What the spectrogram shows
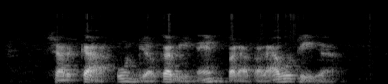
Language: Catalan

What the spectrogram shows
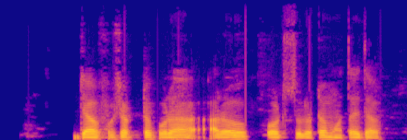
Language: Bangla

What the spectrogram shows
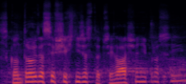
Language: Czech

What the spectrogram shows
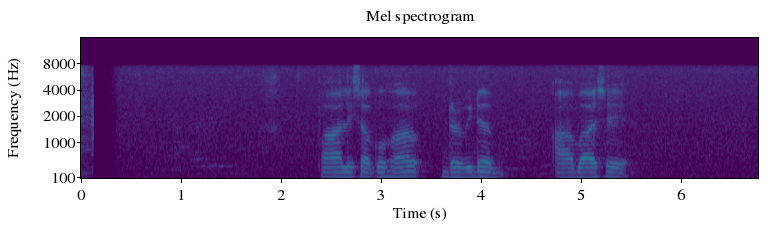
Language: Sinhala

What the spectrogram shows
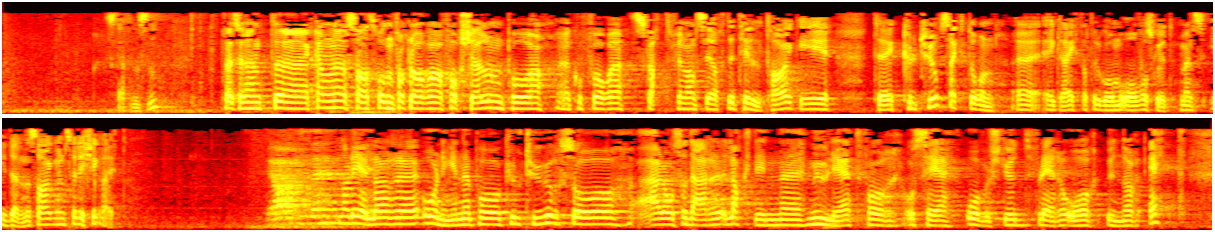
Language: Norwegian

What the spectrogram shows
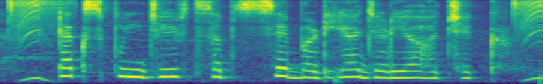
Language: Magahi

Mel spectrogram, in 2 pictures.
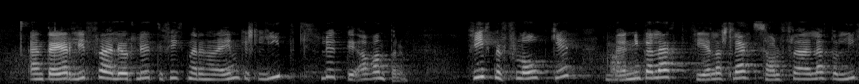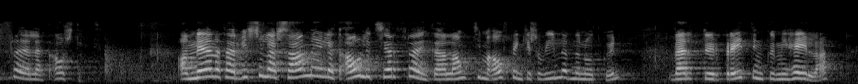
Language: Icelandic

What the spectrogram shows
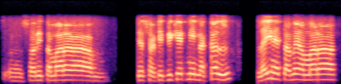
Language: Gujarati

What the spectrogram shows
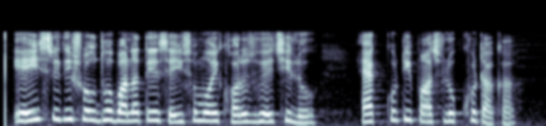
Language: Bangla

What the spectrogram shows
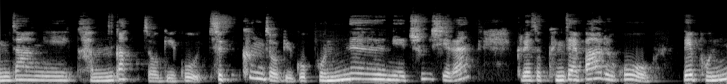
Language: Korean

